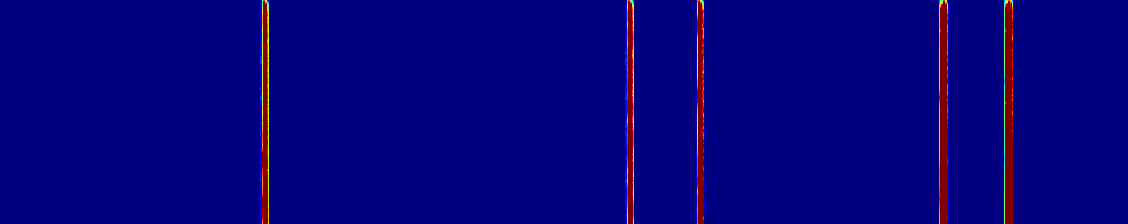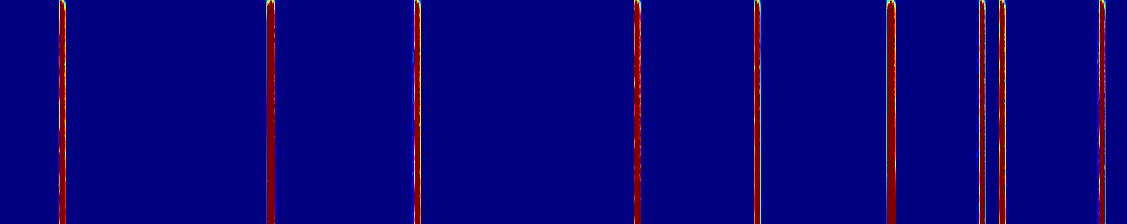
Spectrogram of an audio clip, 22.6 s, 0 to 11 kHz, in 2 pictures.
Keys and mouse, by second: 2.2-8.7 drag, 9.0 click, 17.2-18.5 drag.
